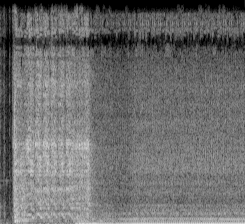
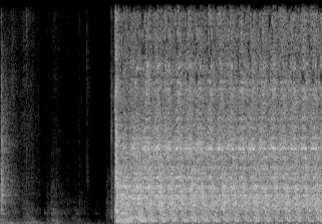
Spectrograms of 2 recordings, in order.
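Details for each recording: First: Suzuki Carry with freshly rebuilt engine, no coolant, after fixing high idle from two open vacuum lines: fires instantly, flares briefly, then settles into smooth even idle with steady low hum; normal idle. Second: Suzuki Carry with an empty fuel line: the starter cranks evenly for about seven seconds but the engine never catches; no fuel pump priming heard, and a missed wiring connector is suspected.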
